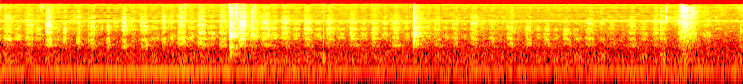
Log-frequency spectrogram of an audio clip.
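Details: Playful, hyper Japanese Spitz puppy breathing in soft, rapid pants, broken by two sharp clacks and a low steady hum in the room.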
